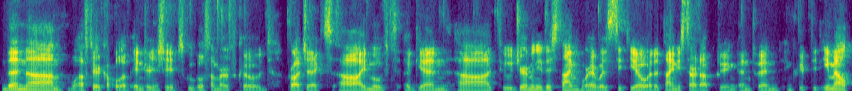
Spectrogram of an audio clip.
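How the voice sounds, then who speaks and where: A man in his thirties from Romania, a guest on a podcast interview, talking in a relaxed, thoughtful way with frequent fillers. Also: on the low side, normal speed, gravelly, hardly any pauses. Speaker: guest, startup founder.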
